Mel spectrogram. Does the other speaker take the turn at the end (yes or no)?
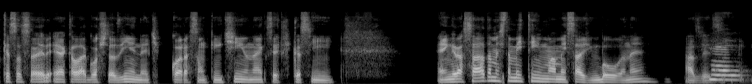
yes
